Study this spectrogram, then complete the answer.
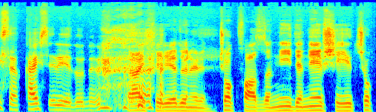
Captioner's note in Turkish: kahkaha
